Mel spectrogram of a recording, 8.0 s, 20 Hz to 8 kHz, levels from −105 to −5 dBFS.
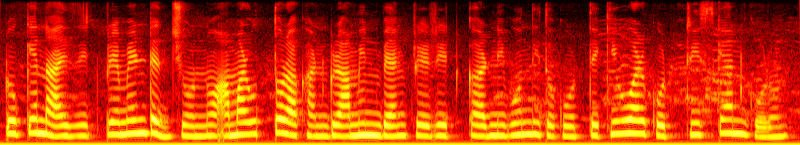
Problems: continuous background conversations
